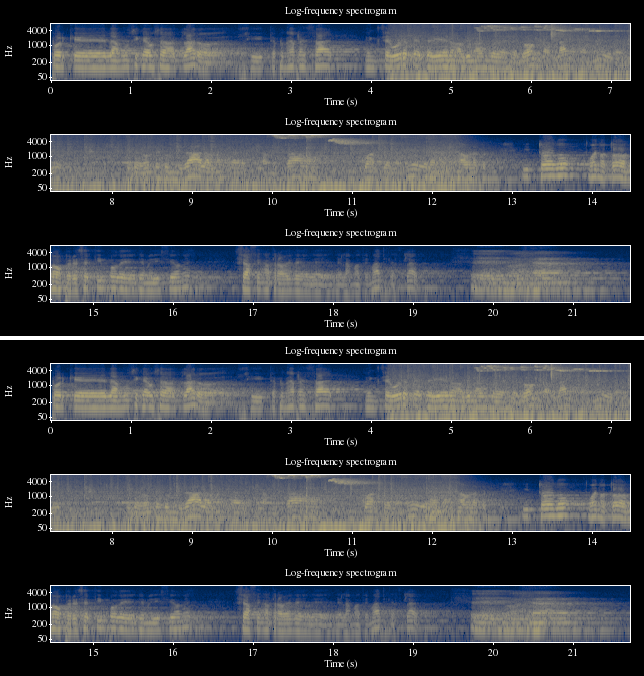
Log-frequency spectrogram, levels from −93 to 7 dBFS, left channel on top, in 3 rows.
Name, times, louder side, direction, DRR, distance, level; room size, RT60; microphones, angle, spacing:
voice 1, 0.0-3.5 3.9-7.4 8.2-10.6 10.9-12.7 13.1-16.2 16.8-18.6 18.9-19.1, equal, 5° left, 6 dB, 0.9 m, -32 dB
sound 1, 4.2-12.3, right 2 dB, 20° right, 1.8 m, -34 dB
voice 2, 11.9-12.2 19.7-20.6, right 1 dB, 45° right, -7 dB, 5.7 m, -34 dB
24.0 x 15.5 x 8.1 m, 2.5 s
head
